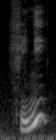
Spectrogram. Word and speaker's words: finis: So first of all, let's take finir, a regular IR verb in the present tense, and we'll just flick off that final R to get the right sound. Je finis.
